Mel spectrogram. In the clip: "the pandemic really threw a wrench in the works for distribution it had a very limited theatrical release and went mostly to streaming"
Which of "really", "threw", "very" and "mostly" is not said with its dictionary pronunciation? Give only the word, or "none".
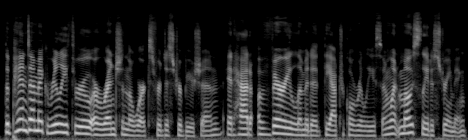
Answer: none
